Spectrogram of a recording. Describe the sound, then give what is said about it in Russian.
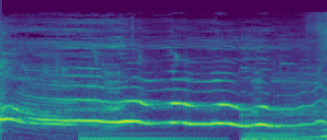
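A wolf whose tail has been shot off lets out one long, loud, mournful howl of pain that wavers and slowly falls in pitch, over a low rumbling pulse in the background. “Взвыл волк от боли и помчался без оглядки.”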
